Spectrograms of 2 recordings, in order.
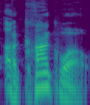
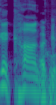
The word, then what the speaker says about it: Okonkwo: How do you pronounce it? – Okonkwo. Oh, now Okonkwo. I'm getting it wrong. Chig Okonkwo.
